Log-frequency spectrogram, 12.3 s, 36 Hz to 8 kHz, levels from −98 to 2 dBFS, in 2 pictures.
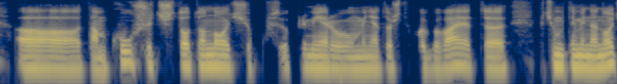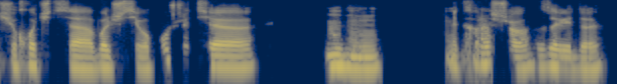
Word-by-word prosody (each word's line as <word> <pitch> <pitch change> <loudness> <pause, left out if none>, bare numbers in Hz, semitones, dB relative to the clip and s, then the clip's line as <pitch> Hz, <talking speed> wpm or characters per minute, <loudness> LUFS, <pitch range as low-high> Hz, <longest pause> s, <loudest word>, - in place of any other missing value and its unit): а, 105 -1 +5
там 95 0 0
кушать 130 -2 -2
что-то 120 -1 +2
ночью 115 -2 +1
вс - - -9
К 105 - -6
примеру, 110 -3 0
у - - -2
меня 100 0 -1
тоже 105 0 -4
такое 105 - -8
бывает. 110 +3 +3
Э, 100 -1 +3 0.3
почему-то 115 -2 0
именно 110 -2 +3
ночью 120 0 +2
хочется 110 -3 0
больше 110 -1 +1
всего 100 -1 -1
кушать, 165 +11 -8
э. 110 -1 +3 0.7
Мгм. 110 -2 -1 0.6
Это - - -6
хорошо, 120 -5 -2
завидую. 105 -2 -3
110 Hz, 125 wpm, -26 LUFS, 100-115 Hz, 0.7 s, а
